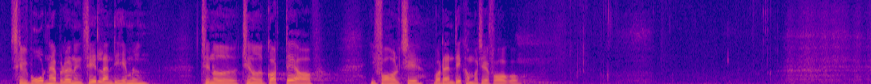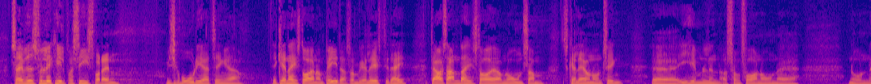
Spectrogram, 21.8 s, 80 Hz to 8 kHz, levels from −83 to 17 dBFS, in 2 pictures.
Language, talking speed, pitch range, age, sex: Danish, 205 wpm, 115-180 Hz, 30-49, male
